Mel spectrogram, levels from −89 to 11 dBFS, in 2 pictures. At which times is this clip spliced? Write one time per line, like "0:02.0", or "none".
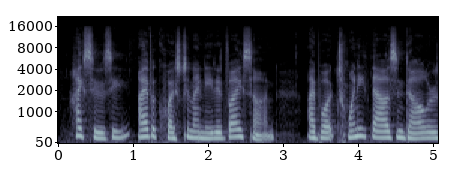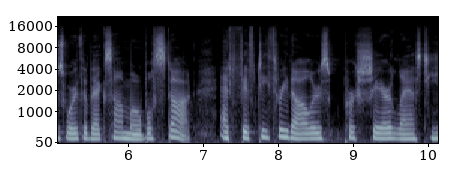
none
